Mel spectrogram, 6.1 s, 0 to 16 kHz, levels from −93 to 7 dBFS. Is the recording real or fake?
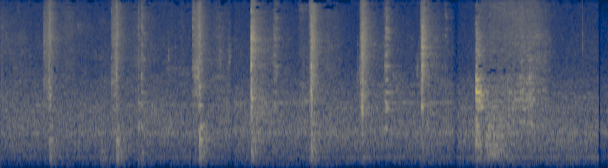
real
